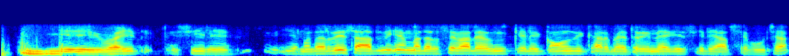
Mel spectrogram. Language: Urdu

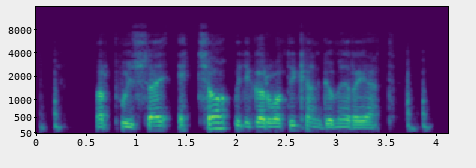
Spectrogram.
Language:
Welsh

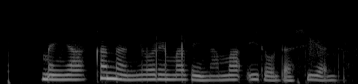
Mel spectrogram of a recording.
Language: Kikuyu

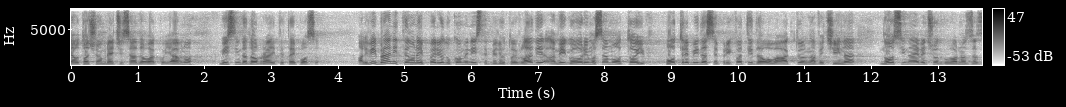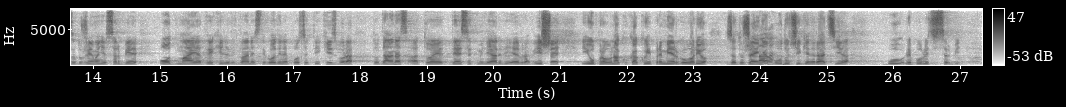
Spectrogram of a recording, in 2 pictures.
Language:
Serbian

